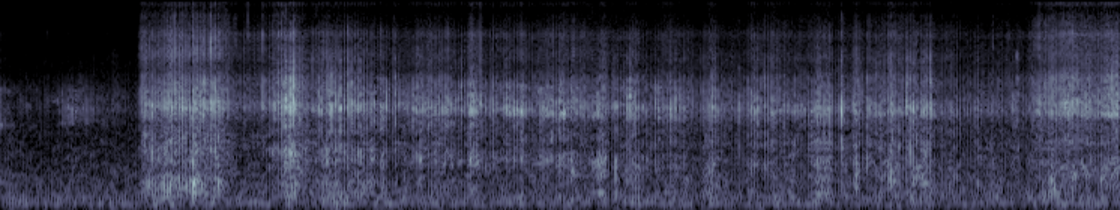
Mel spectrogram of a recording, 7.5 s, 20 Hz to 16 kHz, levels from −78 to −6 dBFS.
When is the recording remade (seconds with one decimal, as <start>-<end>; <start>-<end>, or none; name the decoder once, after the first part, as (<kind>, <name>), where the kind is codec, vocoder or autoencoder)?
0.0-7.5 (vocoder, BigVGAN v2)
